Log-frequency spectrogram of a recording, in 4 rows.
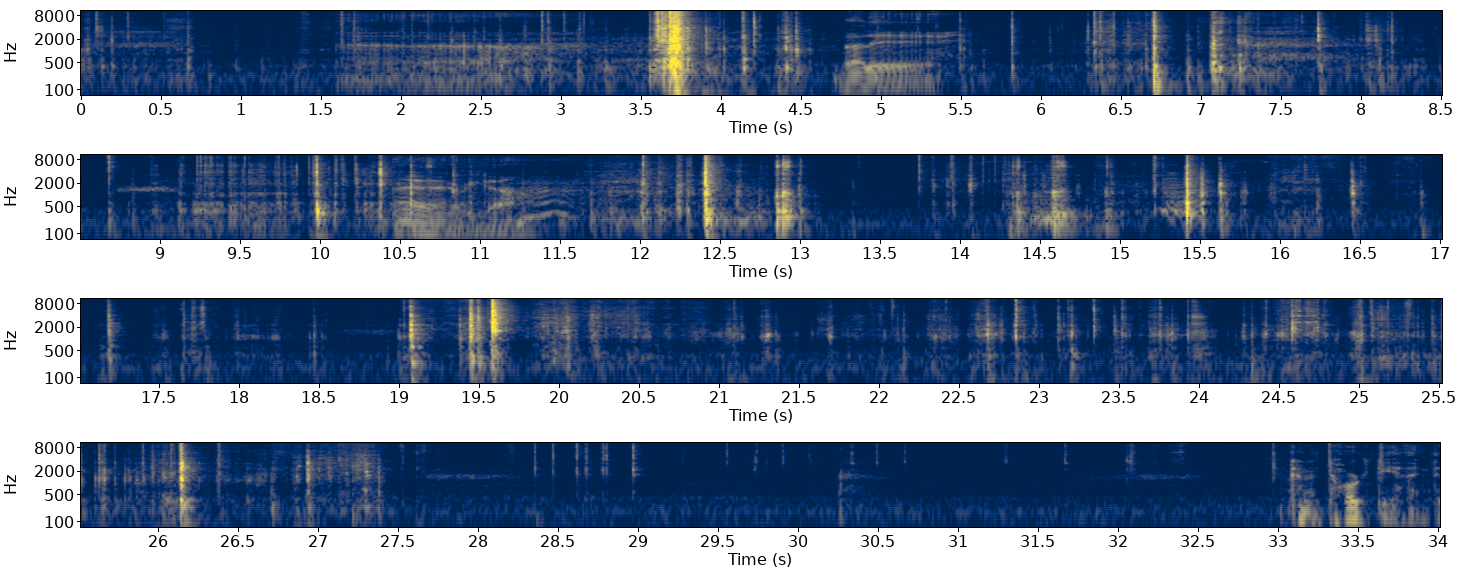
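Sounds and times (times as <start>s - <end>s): packaging being torn and crinkled: 1.6s - 4.4s, 21.1s - 27.5s.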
